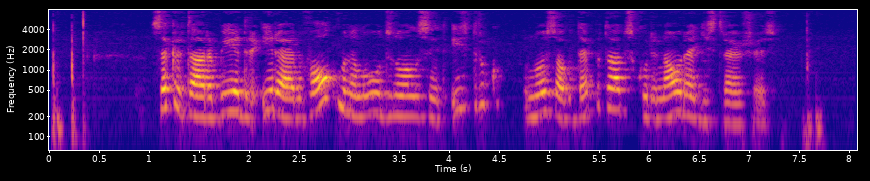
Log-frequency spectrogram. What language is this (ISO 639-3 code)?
lav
